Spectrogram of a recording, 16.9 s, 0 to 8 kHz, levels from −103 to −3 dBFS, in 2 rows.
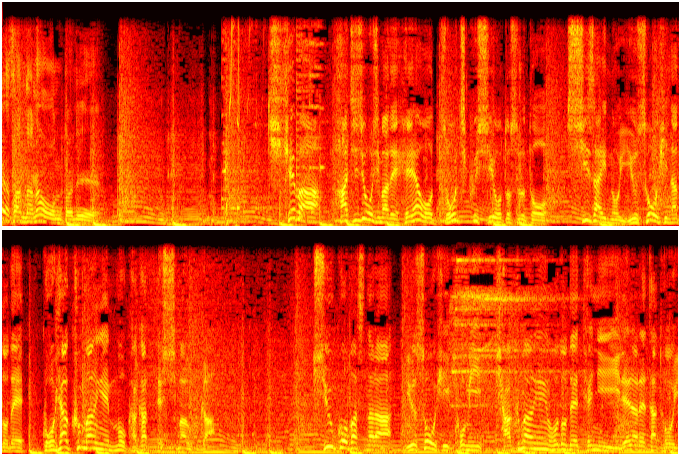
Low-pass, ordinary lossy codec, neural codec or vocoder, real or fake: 7.2 kHz; none; none; real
